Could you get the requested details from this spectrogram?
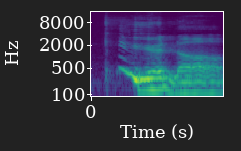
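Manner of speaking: very loud, rough, rasping, hoarse wolf voice. Reading a tale aloud, the wolf in bed asks who's there: hoarse voice. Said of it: "en entendant cette voix rauque".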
